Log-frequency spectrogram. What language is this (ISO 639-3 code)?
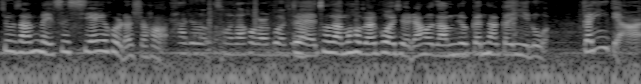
zho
